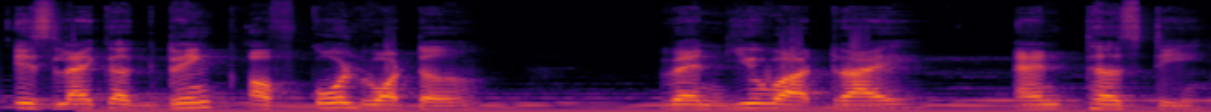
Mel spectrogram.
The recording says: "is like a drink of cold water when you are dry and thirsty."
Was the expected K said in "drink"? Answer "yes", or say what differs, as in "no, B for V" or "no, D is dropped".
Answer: yes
